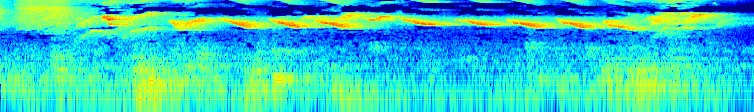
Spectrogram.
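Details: Brazilian bird called baiana, a caged female feeding her chick: high, rapid, sweeping whistled notes repeated in a fast, slightly irregular series, with low rumbling room noise beneath.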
